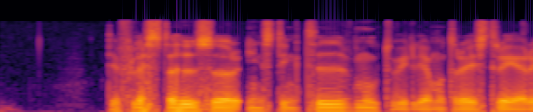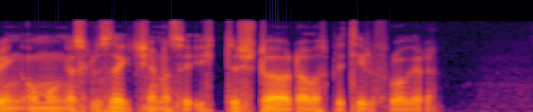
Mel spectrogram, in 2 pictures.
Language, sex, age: Swedish, male, 18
